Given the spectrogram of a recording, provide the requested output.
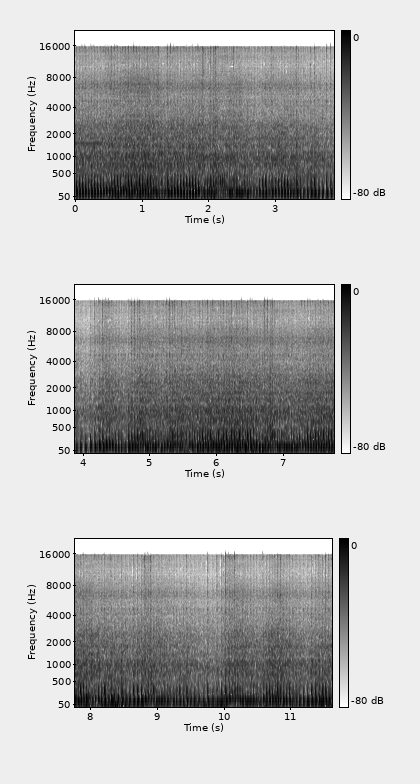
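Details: Motorcycle single-cylinder engine after a dead spark plug was revived at the roadside and refitted. Steady, even idle with a regular beat and no misses or stumbles. It fires cleanly, though the plug's durability is not guaranteed.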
